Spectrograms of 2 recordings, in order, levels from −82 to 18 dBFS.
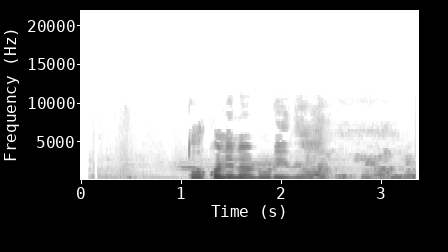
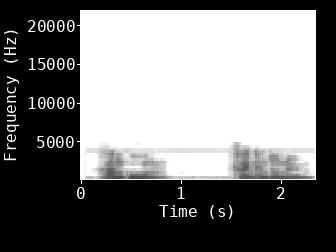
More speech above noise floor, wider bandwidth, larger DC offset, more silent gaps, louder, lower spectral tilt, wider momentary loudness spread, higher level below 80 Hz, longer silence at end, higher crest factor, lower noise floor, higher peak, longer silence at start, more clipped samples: about the same, 34 dB vs 34 dB; first, 10.5 kHz vs 4.6 kHz; neither; neither; second, -25 LUFS vs -19 LUFS; second, -7 dB/octave vs -12.5 dB/octave; first, 19 LU vs 10 LU; second, -76 dBFS vs -40 dBFS; about the same, 0 s vs 0.05 s; about the same, 24 dB vs 20 dB; first, -59 dBFS vs -52 dBFS; second, -4 dBFS vs 0 dBFS; first, 0.45 s vs 0.2 s; neither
